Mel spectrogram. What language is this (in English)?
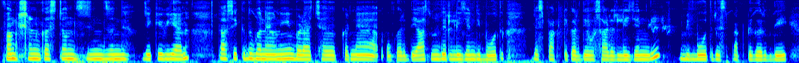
Dogri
